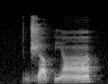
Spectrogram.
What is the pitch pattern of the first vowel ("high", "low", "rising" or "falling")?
low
